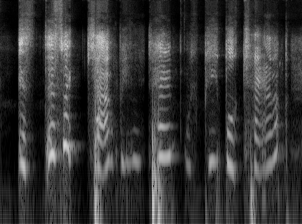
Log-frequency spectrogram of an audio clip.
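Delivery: put-on meek small voice. Mocking what a woman asked about a camping tent, in a pathetic little voice. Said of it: "Look at her pathetic little voice".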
